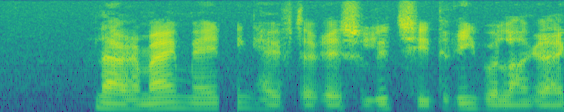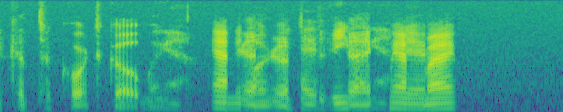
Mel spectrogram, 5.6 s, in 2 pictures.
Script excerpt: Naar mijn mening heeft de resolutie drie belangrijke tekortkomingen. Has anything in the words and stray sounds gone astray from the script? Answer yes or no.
yes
